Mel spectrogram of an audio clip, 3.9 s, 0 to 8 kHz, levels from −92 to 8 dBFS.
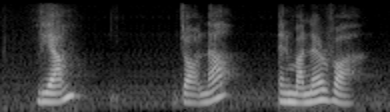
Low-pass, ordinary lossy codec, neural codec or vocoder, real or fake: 7.2 kHz; none; codec, 16 kHz in and 24 kHz out, 0.6 kbps, FocalCodec, streaming, 4096 codes; fake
